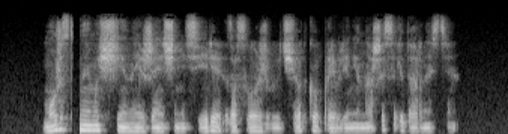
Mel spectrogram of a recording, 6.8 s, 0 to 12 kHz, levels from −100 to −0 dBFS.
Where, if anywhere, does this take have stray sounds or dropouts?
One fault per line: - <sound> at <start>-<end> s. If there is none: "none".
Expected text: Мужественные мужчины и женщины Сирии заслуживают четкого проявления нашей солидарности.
- dropout at 1.0-1.1 s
